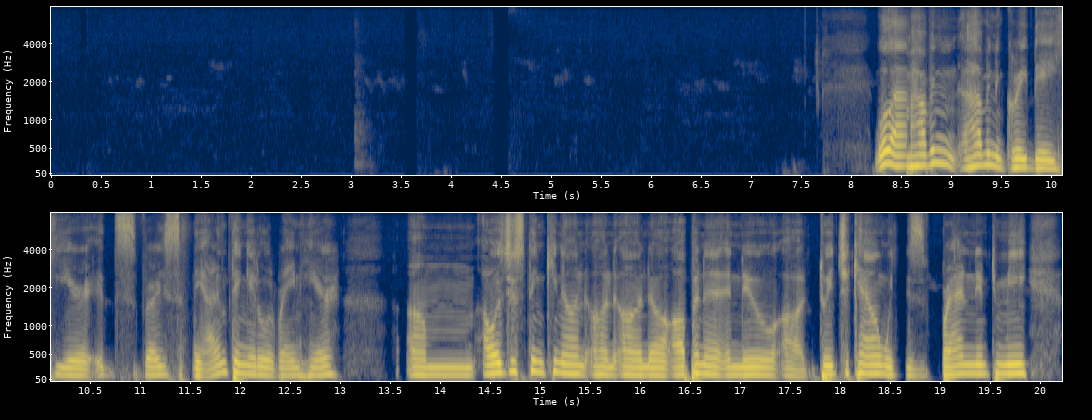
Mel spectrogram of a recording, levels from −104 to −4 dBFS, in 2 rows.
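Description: At 3.53 s and 4.42 s the speech drops into brief dead silence of about 110 ms and 140 ms. At 8.46 s there is a roughly 90 ms gap. At 11.40 s a 120 ms stretch is replaced by a held, fading continuation of the preceding sound. At 18.55 s a similar fill trails into about 50 ms of silence. In each case the speech resumes with a short span missing. These are bursts of packet loss: consecutive packets arrived too late or not at all, and the receiver concealed the hole before skipping ahead. The call path itself carries nothing above 8 kHz, which fits a G.722 wideband codec.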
